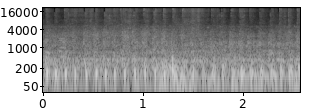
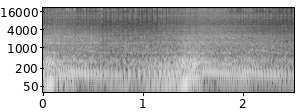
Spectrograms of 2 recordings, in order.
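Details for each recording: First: Hero HF Deluxe BS6 motorcycle with about 7,000 km, after timing chain replacement for chain noise: engine idles with an even, steady low thump and no chain rattle. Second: Hero HF Deluxe BS6 motorcycle, about 7000 km, revved with a dry rapid clatter over the exhaust note; loose timing chain noise, runs oddly, to be fixed by opening and correcting timing.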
